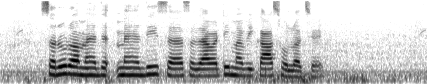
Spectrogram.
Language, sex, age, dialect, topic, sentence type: Maithili, female, 31-35, Angika, agriculture, statement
